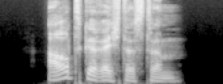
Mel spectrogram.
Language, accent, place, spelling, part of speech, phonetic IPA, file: German, Germany, Berlin, artgerechtestem, adjective, [ˈaːʁtɡəˌʁɛçtəstəm], De-artgerechtestem.ogg
- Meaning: strong dative masculine/neuter singular superlative degree of artgerecht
